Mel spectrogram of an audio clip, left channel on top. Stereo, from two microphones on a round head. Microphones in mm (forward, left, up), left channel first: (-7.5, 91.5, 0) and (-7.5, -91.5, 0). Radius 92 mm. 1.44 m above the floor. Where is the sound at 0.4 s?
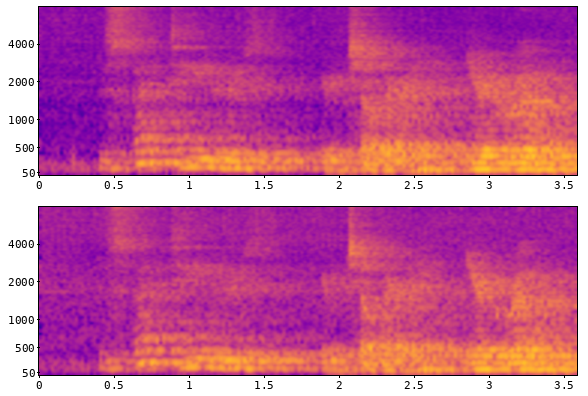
35° left (ahead or behind), 1.3 m.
